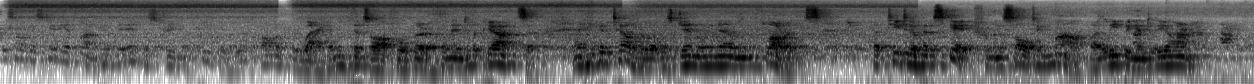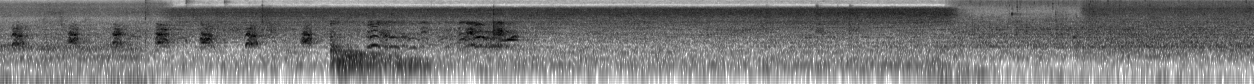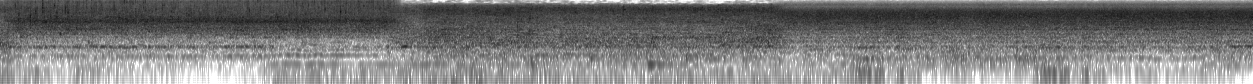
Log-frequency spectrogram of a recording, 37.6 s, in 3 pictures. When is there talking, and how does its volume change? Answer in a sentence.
You can hear the talking from 0.0 to 12.1 s, getting louder.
